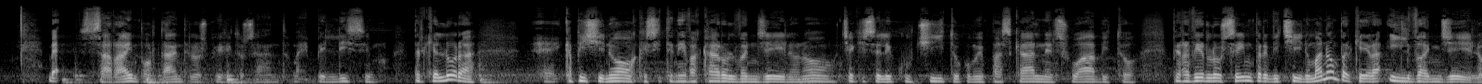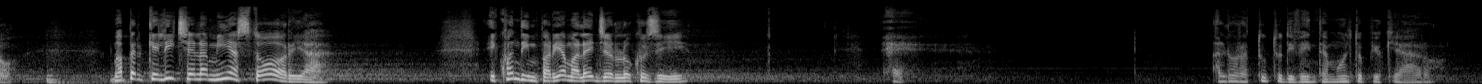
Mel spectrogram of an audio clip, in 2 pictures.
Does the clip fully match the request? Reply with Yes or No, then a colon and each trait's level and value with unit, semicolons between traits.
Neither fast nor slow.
Yes: average, 125 wpm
